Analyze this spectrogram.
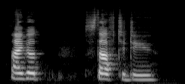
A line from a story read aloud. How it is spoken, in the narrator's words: Tony said stiffly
